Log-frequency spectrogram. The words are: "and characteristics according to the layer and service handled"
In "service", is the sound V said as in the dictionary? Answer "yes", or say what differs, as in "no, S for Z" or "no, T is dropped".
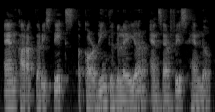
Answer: no, F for V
